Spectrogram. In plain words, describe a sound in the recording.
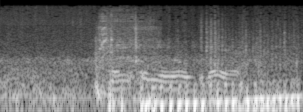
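A quad bike engine starts and rumbles with a throbbing idle.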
